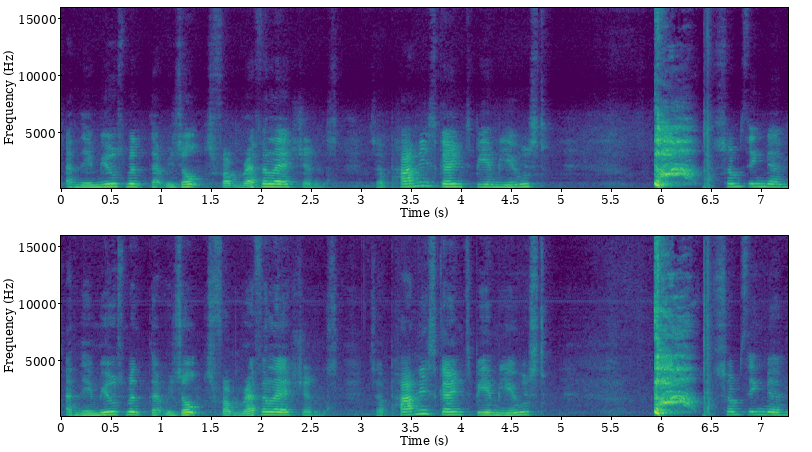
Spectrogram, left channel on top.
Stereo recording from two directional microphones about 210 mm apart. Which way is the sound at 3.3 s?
50° right (ahead or behind).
